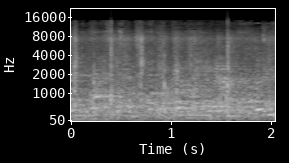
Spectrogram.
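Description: Footsteps tapping down a stairway, a quick series of light knocks, under a mix of voices and music.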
